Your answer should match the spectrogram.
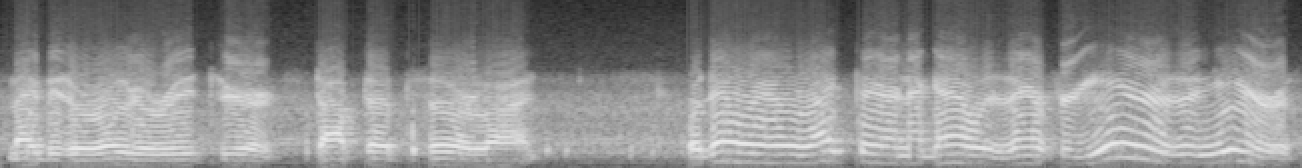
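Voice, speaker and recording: A man with a slightly high voice argues in a mocking, challenging way, needling the other talker. The sound is a dull, band-limited CB radio tape with some noise behind it. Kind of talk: casual argumentative CB radio banter.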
